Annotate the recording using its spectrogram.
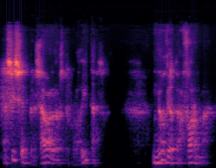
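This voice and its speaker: A man's voice: mid-range voice, sing-song, a bit bright. Emphatic Spanish man teaching, roomy echo. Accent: Spanish from Spain. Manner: deliberate, emphatic, varies intonation and pace for effect. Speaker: speaker on public speaking. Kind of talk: instructive talk with dramatic pauses. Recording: roomy echo, somewhat distant mic.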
